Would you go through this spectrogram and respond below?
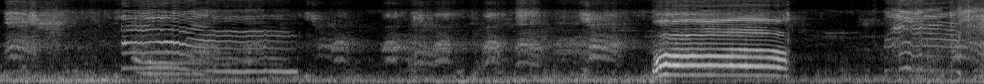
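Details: Black cat meowing close up: a drawn-out, wavering meow near the second mark, a louder rising-then-falling meow around six and a half seconds, and a third starting at the end, over steady low background hum.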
